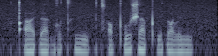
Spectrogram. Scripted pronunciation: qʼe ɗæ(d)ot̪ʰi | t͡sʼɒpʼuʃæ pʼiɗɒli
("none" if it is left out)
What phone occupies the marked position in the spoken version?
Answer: ɡ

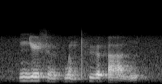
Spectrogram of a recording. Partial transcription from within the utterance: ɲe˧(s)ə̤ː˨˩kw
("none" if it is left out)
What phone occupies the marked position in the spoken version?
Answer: s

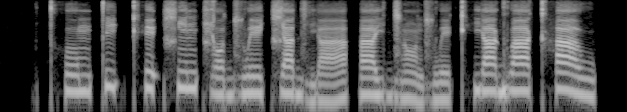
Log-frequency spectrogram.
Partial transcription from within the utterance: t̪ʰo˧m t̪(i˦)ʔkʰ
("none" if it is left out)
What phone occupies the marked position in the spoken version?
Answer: i˦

